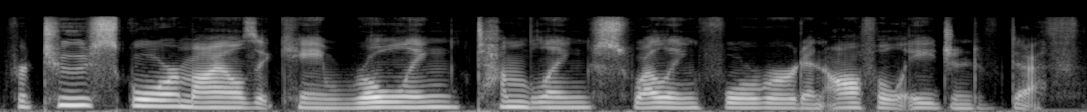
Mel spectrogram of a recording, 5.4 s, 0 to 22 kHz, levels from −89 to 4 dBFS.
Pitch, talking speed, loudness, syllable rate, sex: 175 Hz, 165 wpm, -18 LUFS, 4.3 syllables/s, female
